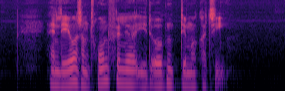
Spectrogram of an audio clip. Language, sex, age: Danish, male, 40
